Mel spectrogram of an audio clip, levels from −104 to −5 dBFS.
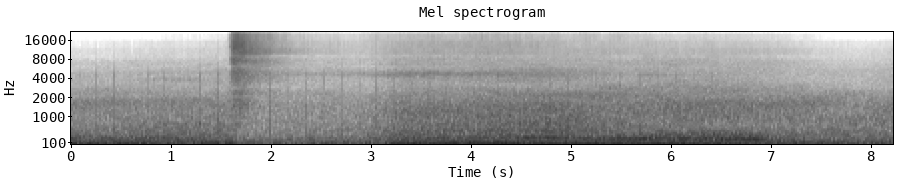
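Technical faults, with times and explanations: throughout, Opus compression: likely a low-rate encode in music mode, fitting about 24 kbps, that fills starved bands with folded content or noise, leaving tones plainly grainy and rough.
0.08 to 6.41 s, train of clicks: likely interference injects about forty same-shaped pulses at a regular 5.7 per second, some 10 dB above the sound, ticking steadily.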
